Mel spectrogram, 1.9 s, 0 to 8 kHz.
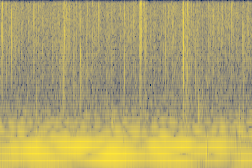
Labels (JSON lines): {"label": "biophony, midshipman", "recorder": "SoundTrap 500"}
